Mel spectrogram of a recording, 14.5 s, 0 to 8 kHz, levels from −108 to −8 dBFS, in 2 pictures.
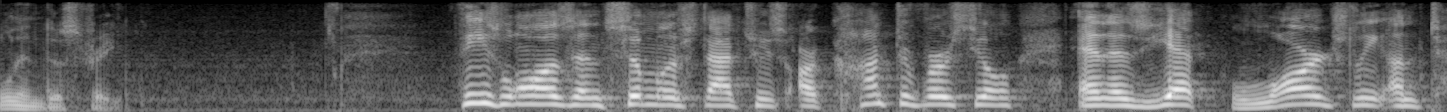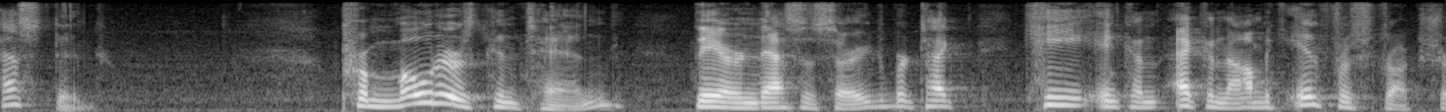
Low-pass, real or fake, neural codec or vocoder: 7.2 kHz; fake; vocoder, 22.05 kHz, 80 mel bands, WaveNeXt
